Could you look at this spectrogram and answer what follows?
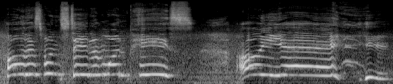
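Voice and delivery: high delighted squeal; thrilled little cheer; excited. Real, not acted. Delighted roll stayed intact.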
